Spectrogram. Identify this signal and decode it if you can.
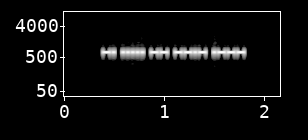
Morse code, heard as a keyed tone, about 51 wpm, 700 Hz. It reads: N5MQJ
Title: USA Call Signs - 5 Characters - 50wpm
